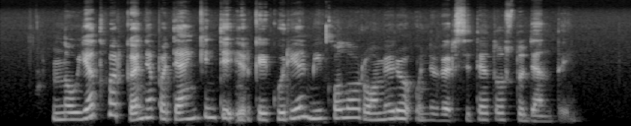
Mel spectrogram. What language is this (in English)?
Lithuanian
